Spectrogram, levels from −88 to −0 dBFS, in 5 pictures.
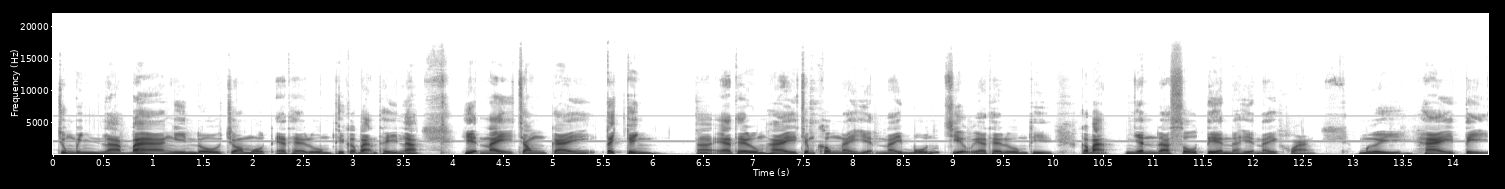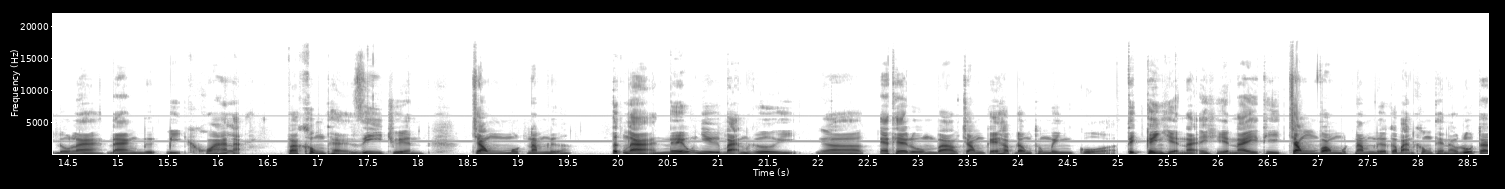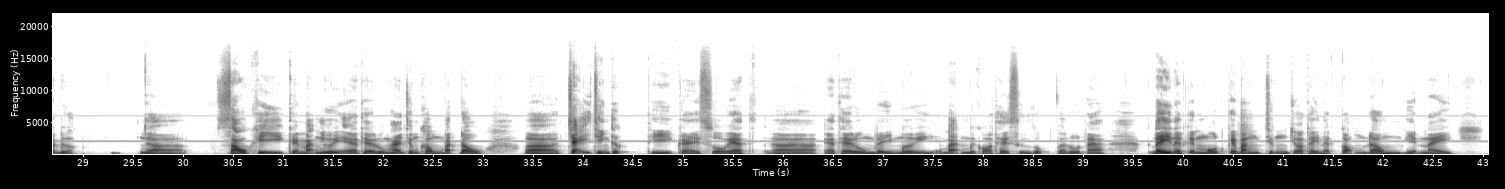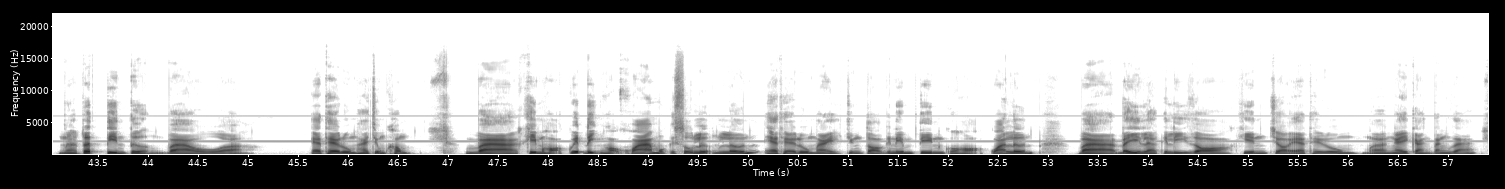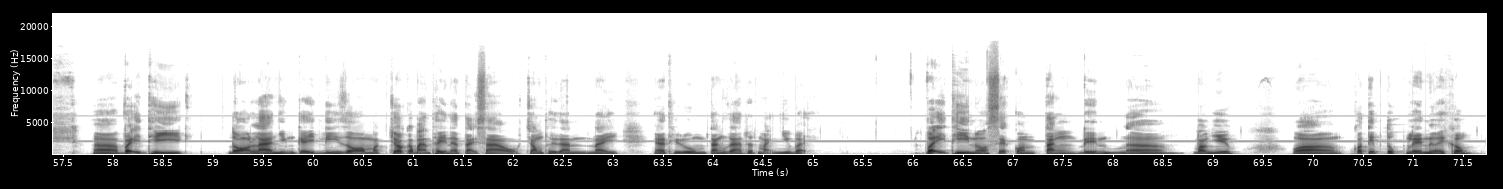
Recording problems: high-pitched whine; faint; throughout; 2 kHz, 35 dB below the speech

